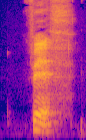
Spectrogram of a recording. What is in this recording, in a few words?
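"fifth", US English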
